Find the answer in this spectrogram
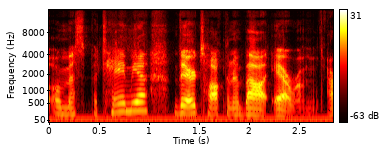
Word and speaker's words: Aram: It is pronounced Aram, Aram, and it's where Balak was from.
